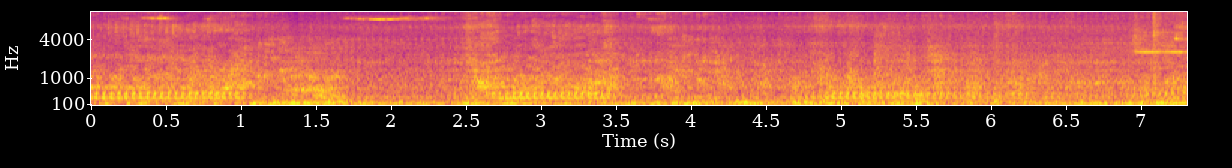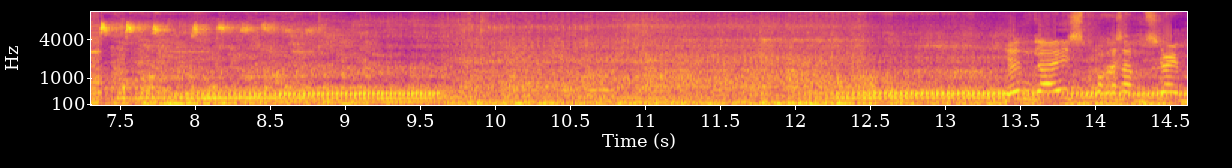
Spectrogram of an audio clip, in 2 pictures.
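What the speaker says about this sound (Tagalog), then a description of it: "Uy, traffic." Busy street traffic with cars, trucks and motorcycles passing close by, engines droning continuously, a brief high whine and a horn-like tone partway through, with faint voices underneath.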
